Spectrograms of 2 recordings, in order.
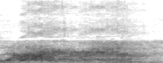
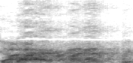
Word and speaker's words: diaphragm: So the diaphragm, as spelled here, diaphragm, which is true, that's spelled D silent, okay?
